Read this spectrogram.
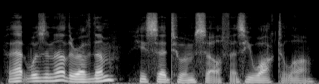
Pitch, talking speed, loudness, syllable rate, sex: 125 Hz, 245 wpm, -18 LUFS, 6.2 syllables/s, male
